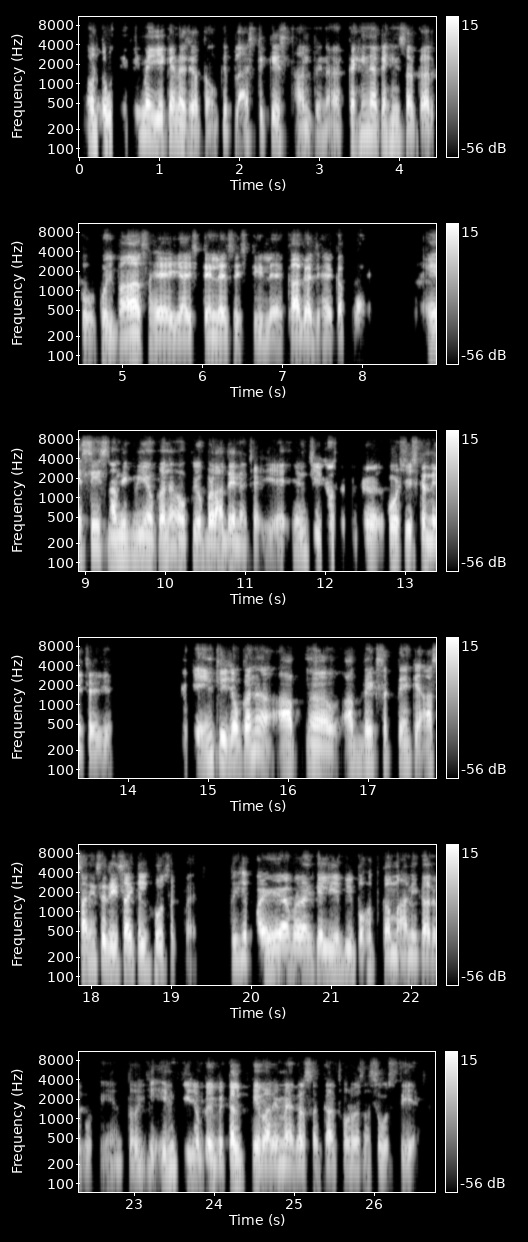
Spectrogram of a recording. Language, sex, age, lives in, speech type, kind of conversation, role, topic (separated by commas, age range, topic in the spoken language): Hindi, male, 55-59, India, conversation, unstructured, none, क्या आप प्लास्टिक के इस्तेमाल को कम करने के पक्ष में हैं, और क्यों?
